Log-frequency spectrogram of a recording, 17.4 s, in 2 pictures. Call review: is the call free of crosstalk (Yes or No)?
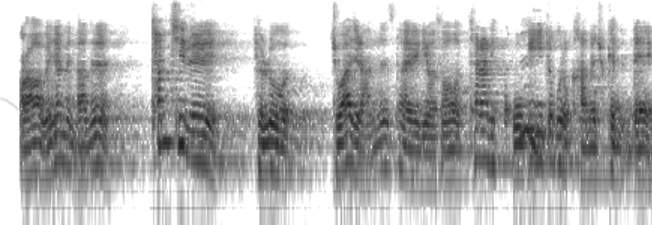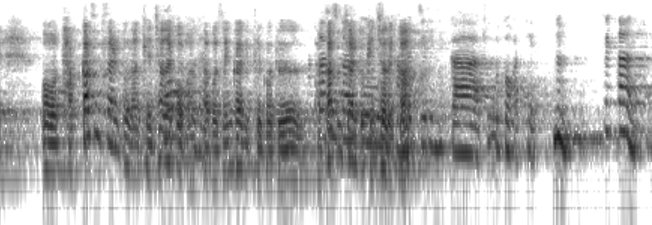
No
